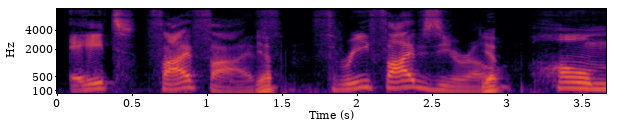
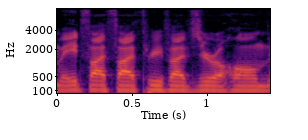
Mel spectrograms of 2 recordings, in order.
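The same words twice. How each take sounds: First: The number is read slowly. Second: The number is read quickly.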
